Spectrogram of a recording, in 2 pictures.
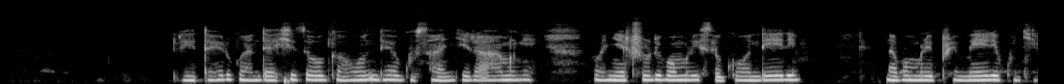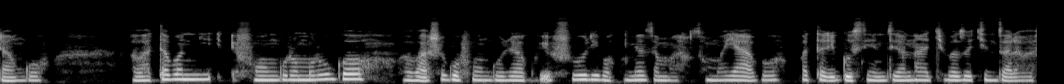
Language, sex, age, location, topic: Kinyarwanda, female, 18-24, Huye, education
